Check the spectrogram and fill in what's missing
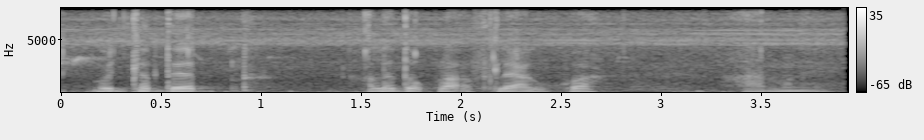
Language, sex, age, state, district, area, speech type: Santali, male, 30-45, Jharkhand, Seraikela Kharsawan, rural, spontaneous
